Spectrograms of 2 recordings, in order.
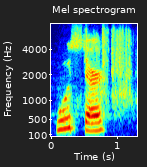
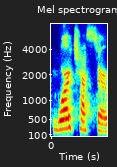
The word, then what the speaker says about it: Worcester: that's true they they actually the city worcester wooster in uh wooster in but in massachusetts it's pronounced rooster that was always like worchester we're going to warchest and we're like no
